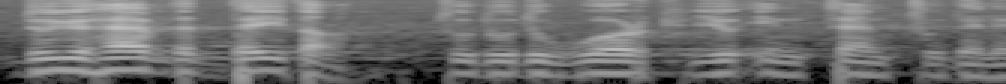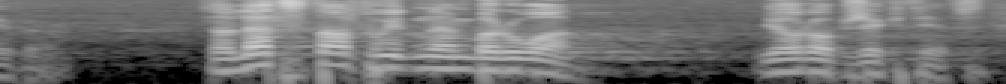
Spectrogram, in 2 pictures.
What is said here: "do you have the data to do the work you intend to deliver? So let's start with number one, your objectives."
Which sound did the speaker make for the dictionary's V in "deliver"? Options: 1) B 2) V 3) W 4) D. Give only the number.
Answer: 2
